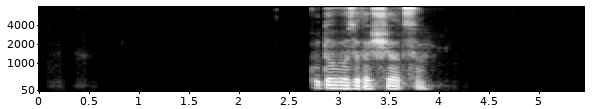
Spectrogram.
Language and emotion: Russian, neutral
